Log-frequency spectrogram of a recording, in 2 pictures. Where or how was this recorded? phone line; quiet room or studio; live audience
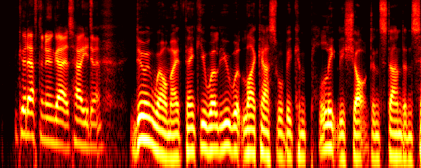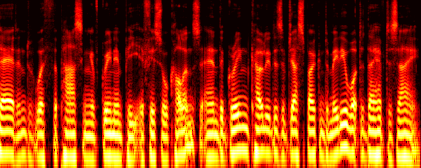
quiet room or studio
